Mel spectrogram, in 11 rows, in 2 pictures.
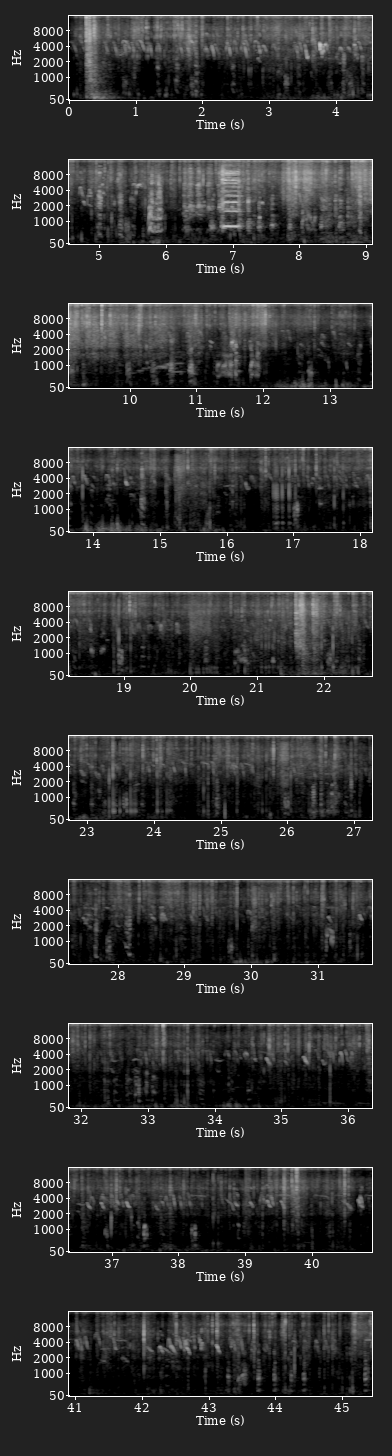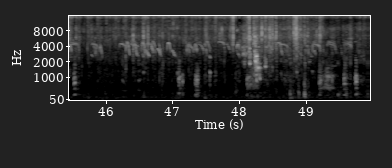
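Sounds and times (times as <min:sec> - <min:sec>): chickens clucking and chirping: 0:00.1 - 0:49.9.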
